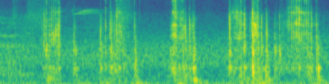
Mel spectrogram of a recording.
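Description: Carriage bolts being tightened on deck framing outdoors, with a wrench or ratchet giving several short grinding clicks and creaks in quick bursts up close.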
